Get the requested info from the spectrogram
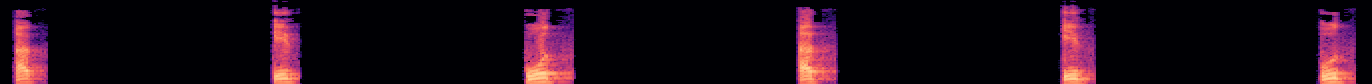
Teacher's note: நாவின் நுனி மேல் வரிசை நடுப்பற்களின் ஈரை தொடும்போது ஒலிக்கப் பெறுகிறது.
